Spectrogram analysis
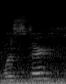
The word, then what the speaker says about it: Worcester: their pronunciations you know like wor the Shire is how you spell it oops s h i what do you pronounce it Worcester them crazy Brits they're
